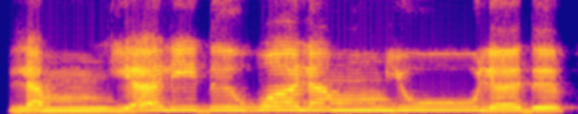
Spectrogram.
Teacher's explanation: اگر ہم یہاں پر اس کو یولد پڑھ دیتے ہیں تو یہاں پر واو مدہ ڈراپ ہو رہا ہے، جو کہ ہماری غلطی ہوگی، تو ہم یہاں پر واو مدہ کو 2 کاؤنٹس ہی پڑھیں گے، 2 کاؤنٹس سے کم نہیں کریں گے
